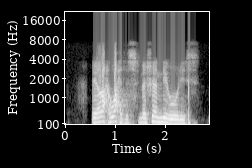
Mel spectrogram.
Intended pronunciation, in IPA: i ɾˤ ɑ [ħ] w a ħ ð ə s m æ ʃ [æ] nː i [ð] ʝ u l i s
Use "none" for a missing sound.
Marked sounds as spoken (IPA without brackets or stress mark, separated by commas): ħ, æ, none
